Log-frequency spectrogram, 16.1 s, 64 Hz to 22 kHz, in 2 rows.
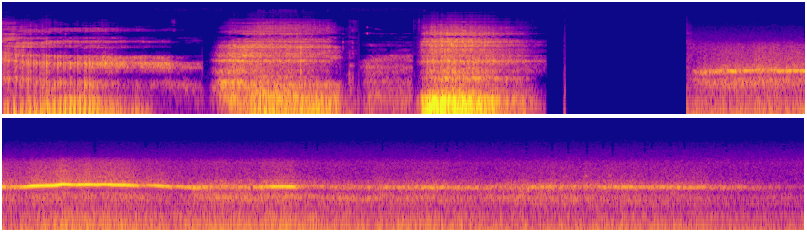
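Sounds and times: animal roars: 0.0s - 5.4s
long rising held tone: 6.9s - 15.8s.

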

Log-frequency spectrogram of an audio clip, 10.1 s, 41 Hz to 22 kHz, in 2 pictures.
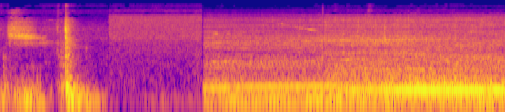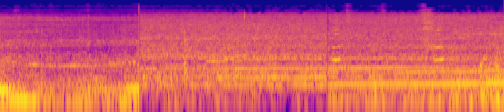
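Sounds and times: engine humming: 2.0s - 10.0s.

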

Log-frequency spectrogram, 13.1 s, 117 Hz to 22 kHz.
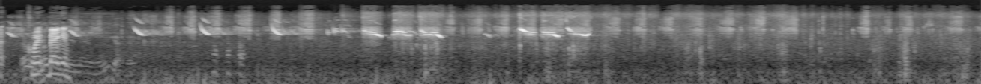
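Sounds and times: osprey whistled chirps: 3.6s - 8.0s.

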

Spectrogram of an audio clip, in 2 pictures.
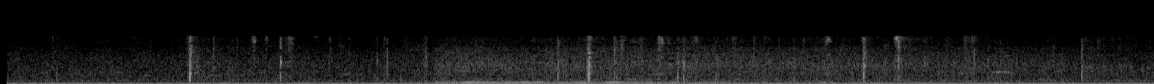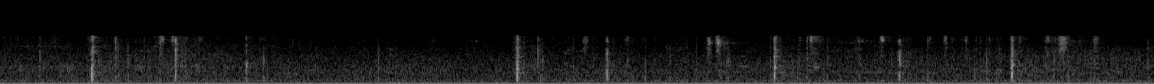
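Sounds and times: tennis balls struck by racquets: 1.8s - 4.4s, 5.2s - 10.1s, 10.7s - 14.4s, 16.6s - 22.6s.

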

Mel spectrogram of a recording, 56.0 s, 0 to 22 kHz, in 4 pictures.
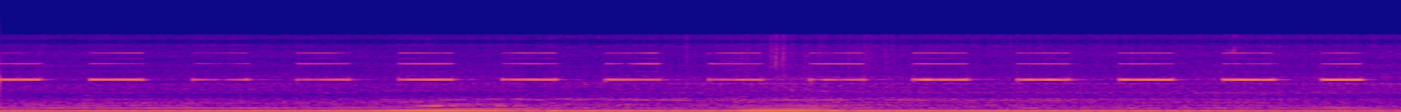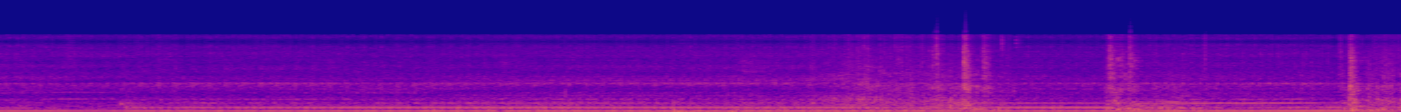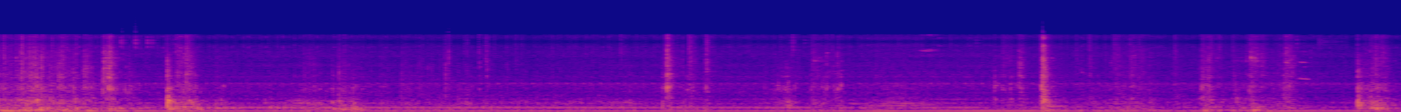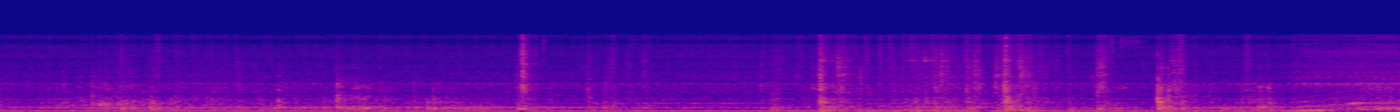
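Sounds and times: garbage truck idling: 0.0s - 56.0s
carts banging and clattering: 21.2s - 24.4s, 27.3s - 33.1s, 37.9s - 48.6s, 49.6s - 55.1s.

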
